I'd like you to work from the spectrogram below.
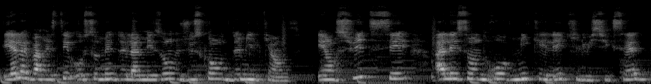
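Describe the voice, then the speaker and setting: With music playing in the background, a woman talks at a fairly quick pace in a fairly high voice. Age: 20s. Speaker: fashion YouTuber. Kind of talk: casual video explainer.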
